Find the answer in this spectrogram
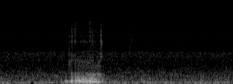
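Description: The handbrake lever of a 2017 Skoda Rapid Spaceback being pulled on, making a bit of a noise for about a third of a second, roughly three quarters of a second in. A low steady hum from the stationary car's cabin runs underneath.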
